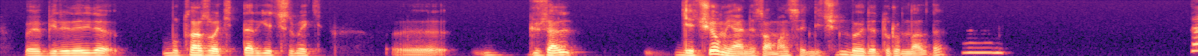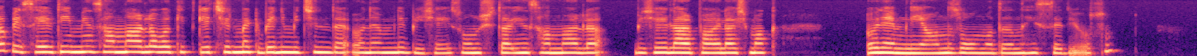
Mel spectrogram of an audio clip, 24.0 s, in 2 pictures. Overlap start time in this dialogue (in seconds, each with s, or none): none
